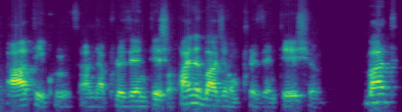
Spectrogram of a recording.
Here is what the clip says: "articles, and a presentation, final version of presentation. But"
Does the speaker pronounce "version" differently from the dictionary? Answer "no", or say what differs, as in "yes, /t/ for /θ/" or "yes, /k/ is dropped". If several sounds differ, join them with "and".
yes, /b/ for /v/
